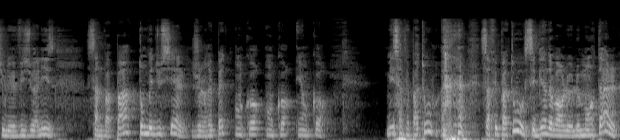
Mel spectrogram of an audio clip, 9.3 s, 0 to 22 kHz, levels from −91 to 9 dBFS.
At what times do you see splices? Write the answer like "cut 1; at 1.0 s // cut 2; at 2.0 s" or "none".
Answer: cut 1; at 1.2 s // cut 2; at 5.7 s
